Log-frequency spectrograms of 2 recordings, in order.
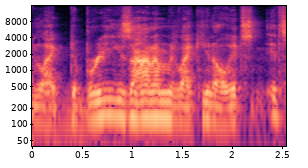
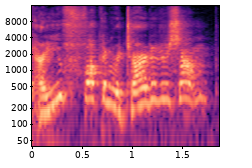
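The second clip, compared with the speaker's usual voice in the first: much higher, incredulous angry challenge; retold cussing-out; 11 semitones higher than usual. Window cleaner challenging rude customer, retold cussing-out. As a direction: retell an angry confrontation with the pitch jumping up. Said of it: "I was cussing at this motherfucker".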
